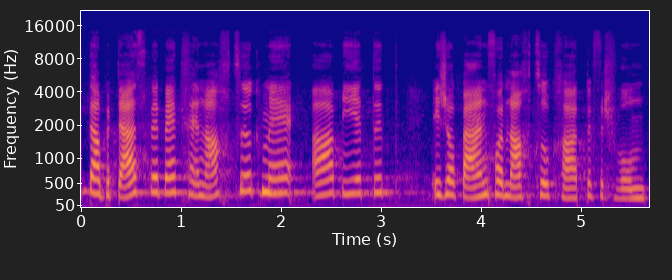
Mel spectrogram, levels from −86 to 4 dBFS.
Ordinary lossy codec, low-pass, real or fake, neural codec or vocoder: none; 14.4 kHz; fake; codec, 44.1 kHz, 3.4 kbps, Pupu-Codec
